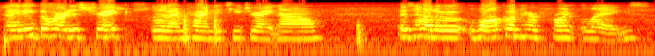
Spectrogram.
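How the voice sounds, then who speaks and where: Fairly high-voiced woman, noisy home recording. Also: steady tone, measured pace. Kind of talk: casual rambling vlog chat. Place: at home at a computer, with a dog nearby.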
